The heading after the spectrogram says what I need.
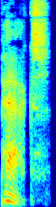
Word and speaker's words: PACCS: Additional aircraft were added to the post attack command control system, which planners called PACCS, pronounced PAX.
